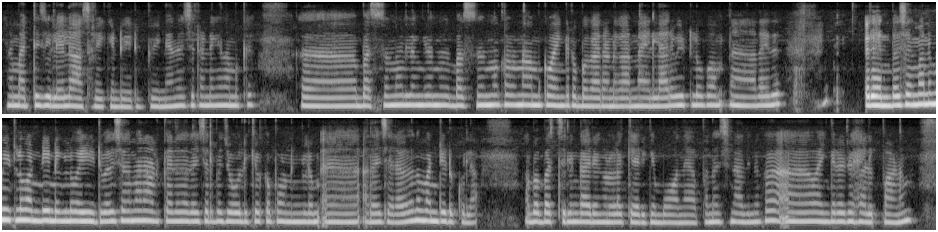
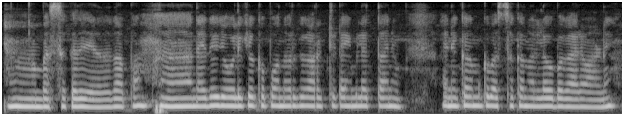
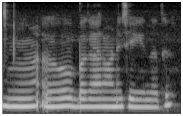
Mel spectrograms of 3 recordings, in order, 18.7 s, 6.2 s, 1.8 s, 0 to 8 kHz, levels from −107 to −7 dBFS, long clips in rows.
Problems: low volume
